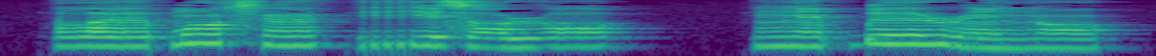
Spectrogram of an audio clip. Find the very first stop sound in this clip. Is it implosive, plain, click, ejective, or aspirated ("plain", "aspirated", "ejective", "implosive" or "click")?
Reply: implosive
